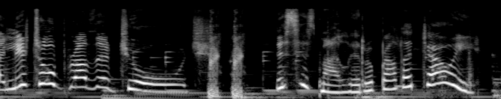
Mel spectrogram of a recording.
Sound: oinks

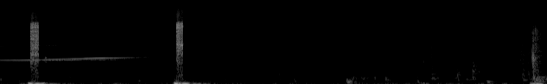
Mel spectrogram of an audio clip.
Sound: light clicking

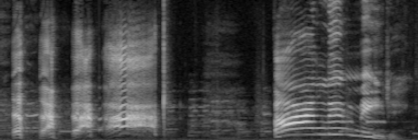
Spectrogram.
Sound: Mrs. Webb laughs

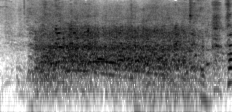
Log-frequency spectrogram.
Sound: audience laughs

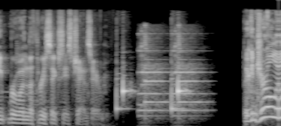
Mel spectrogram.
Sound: Xbox and PlayStation sounds

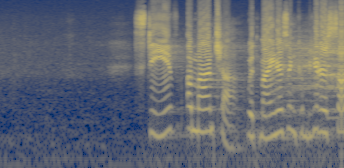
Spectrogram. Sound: cheers

